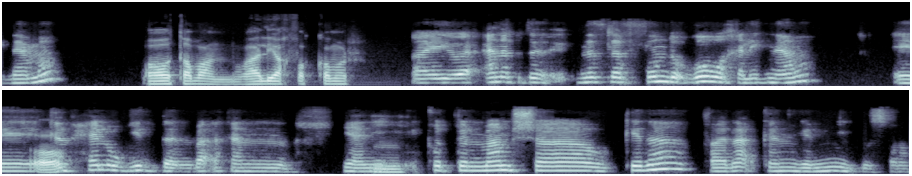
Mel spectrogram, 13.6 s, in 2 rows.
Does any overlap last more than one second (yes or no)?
no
